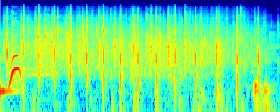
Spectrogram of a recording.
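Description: A small group applauds the sound engineer with loose, irregular claps for several seconds, fairly loud, opening with a short rising whoop before the clapping thins out near the end.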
